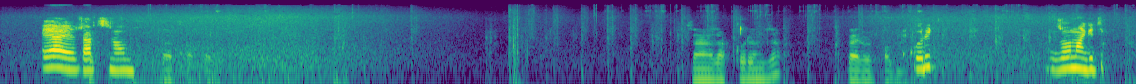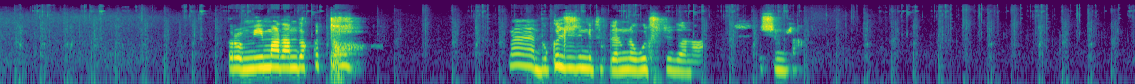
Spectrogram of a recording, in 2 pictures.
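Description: Footsteps run quickly over ground in a steady rhythm.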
